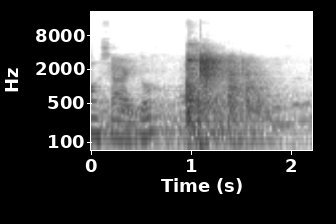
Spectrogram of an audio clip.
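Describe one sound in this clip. A cue ball smashes into a rack of pool balls with a sharp crack.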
